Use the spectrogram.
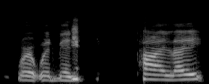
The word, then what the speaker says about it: Pilate: that was just the name of that place pilate is not pilate even though there's an e on the end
